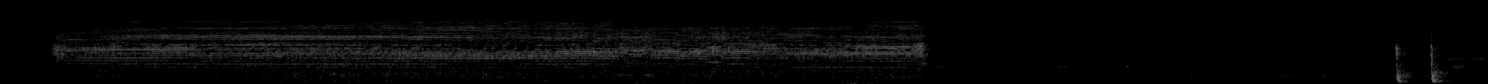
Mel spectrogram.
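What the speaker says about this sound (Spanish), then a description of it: "Escuchemos el sonido un momento." A Kemei ZSZ electric shaver running at 10,000 RPM gives a steady, high-pitched buzzing whine for about nine seconds and then cuts off, followed by quiet and two sharp clicks.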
